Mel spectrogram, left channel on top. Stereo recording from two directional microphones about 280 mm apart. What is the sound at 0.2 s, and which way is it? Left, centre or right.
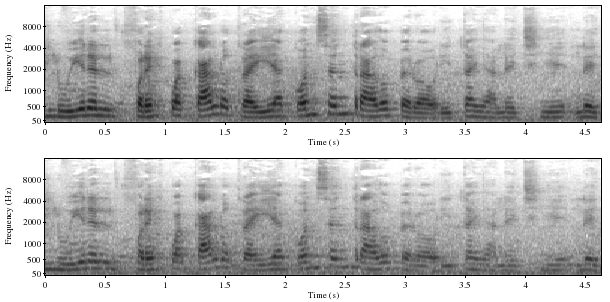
A woman's voice, centre.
